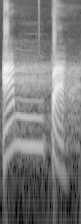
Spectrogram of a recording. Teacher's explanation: Nun sukun itu berada pada gusi atas, sedangkan tak itu maju sedikit, pangkal gigi di atas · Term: ikhfa aqrab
